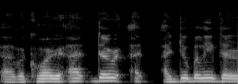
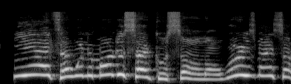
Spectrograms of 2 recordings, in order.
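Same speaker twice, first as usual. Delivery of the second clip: whining, high and loud; 6 dB louder than usual. Retelling Steinman's answer to Todd's question, imitating Steinman whining. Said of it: "in a whiny voice".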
